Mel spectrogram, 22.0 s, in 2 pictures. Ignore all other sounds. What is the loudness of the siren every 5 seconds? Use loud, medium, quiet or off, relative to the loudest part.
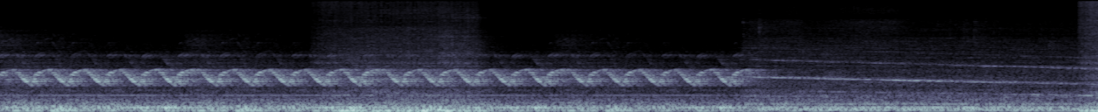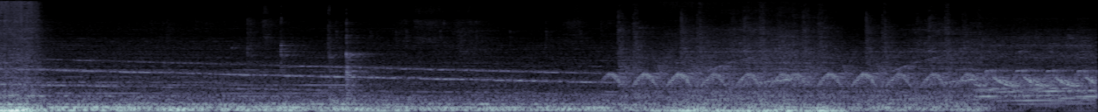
loud, loud, medium, medium, medium.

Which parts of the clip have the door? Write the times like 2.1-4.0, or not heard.
3.1-4.8, 10.8-11.4, 17.5-19.5.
